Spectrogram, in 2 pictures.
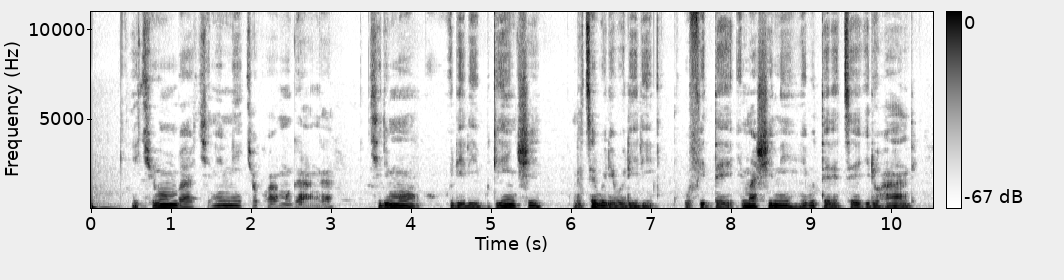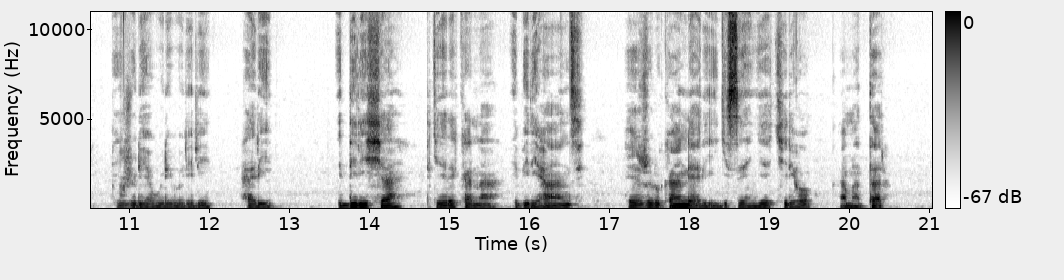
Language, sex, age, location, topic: Kinyarwanda, male, 18-24, Kigali, health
